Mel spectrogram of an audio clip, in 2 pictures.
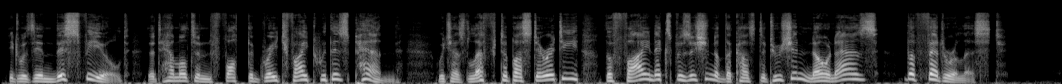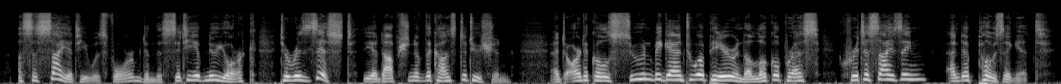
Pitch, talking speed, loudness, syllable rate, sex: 165 Hz, 170 wpm, -19 LUFS, 5.1 syllables/s, male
